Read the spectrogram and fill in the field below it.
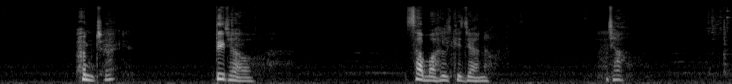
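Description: An older woman answers with emotion, close by.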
